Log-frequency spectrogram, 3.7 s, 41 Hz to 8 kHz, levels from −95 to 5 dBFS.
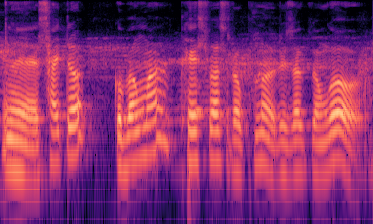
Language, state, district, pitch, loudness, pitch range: Kokborok, Tripura, West Tripura, 175 Hz, -16 LUFS, 145-185 Hz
